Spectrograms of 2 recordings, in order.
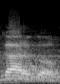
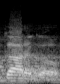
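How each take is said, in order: The two takes are said the same way.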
